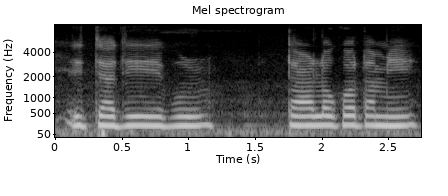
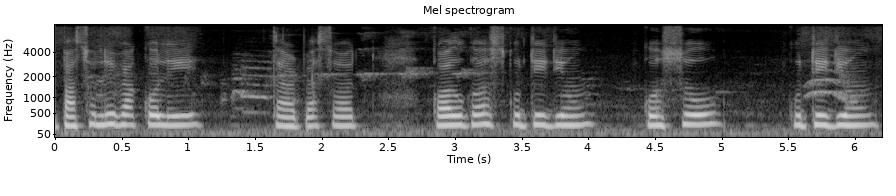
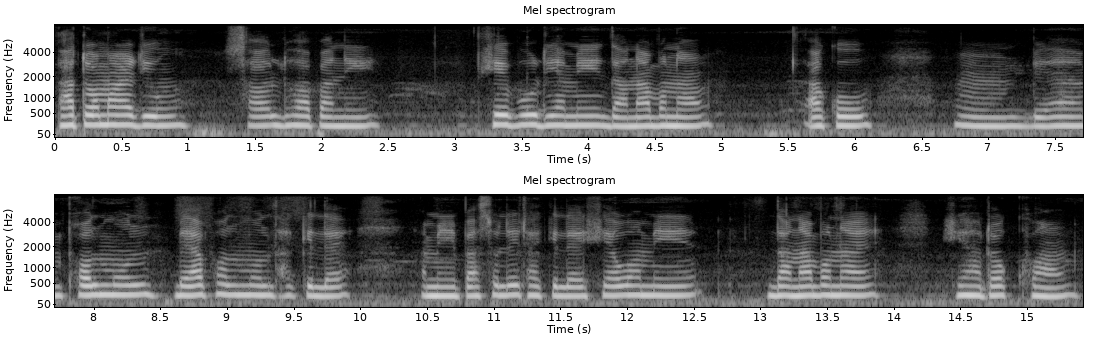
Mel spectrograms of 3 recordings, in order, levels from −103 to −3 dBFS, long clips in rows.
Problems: constant background noise, background conversations at intervals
